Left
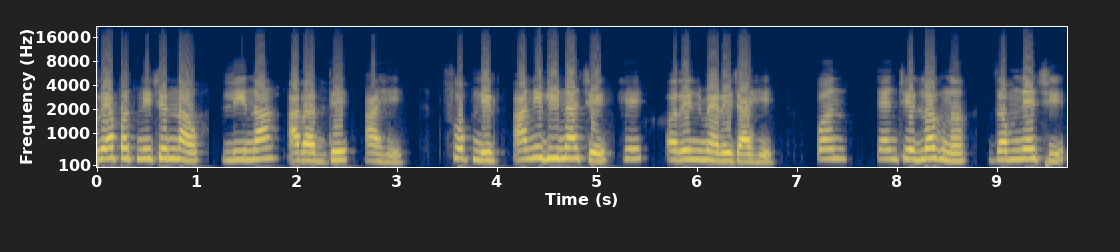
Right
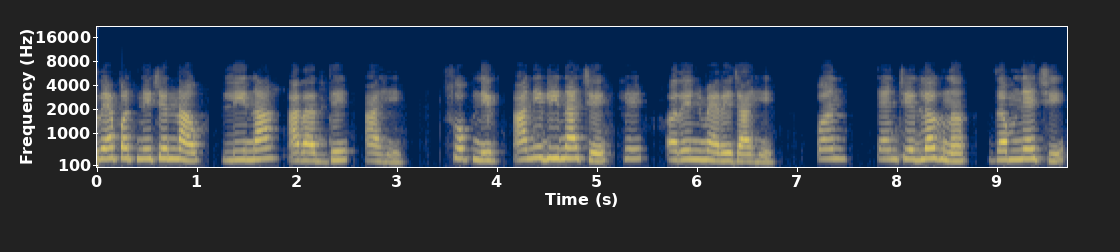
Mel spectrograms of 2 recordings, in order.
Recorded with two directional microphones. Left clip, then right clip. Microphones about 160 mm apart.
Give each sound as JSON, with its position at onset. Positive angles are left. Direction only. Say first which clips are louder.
{"t": 0.0, "sound": "a woman's voice", "louder": "left 7 dB", "side_deg": 25}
